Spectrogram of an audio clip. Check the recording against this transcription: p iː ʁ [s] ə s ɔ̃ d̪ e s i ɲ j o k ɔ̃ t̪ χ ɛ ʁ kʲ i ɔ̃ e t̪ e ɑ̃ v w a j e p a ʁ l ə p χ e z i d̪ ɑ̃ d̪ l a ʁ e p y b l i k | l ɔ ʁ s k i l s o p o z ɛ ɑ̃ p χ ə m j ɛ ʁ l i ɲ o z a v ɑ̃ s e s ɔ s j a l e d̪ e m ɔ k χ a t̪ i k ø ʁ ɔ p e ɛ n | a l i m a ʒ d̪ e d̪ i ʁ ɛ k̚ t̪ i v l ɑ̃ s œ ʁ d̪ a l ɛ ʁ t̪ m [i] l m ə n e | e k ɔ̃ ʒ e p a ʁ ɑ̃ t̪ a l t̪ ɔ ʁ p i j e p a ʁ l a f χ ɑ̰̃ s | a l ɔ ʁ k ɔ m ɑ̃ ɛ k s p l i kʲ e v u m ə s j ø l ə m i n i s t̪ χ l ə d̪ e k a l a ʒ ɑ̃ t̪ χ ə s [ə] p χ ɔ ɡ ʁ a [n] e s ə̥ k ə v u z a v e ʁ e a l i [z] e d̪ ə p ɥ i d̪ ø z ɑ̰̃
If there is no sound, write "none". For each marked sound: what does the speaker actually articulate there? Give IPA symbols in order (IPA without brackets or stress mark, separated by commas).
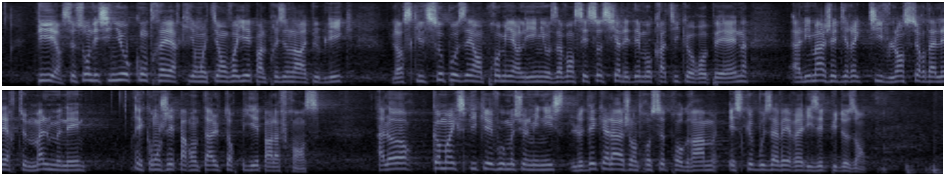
s, a, ə, m, z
